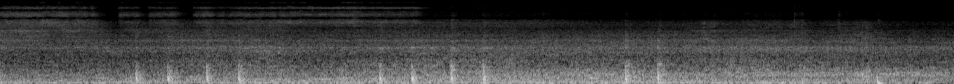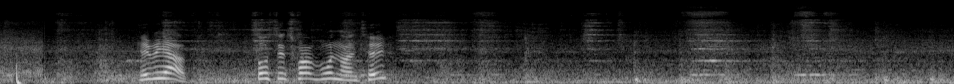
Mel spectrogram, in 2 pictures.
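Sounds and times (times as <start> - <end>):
low train running rumble: 0.0 - 19.0
train wheels clicking over rail joints: 0.1 - 9.0, 13.9 - 19.0.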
